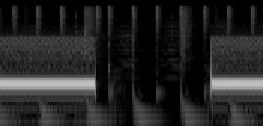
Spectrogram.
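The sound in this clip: An outgoing telephone call rings unanswered. A loud, steady electronic ringback tone sounds, stops for about a second, then starts again.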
